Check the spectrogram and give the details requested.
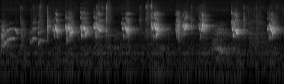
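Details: Tame, happy budgerigars chirp in a lively string of short, sharp high notes roughly twice a second, with a few lower warbled notes and a faint steady hum.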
